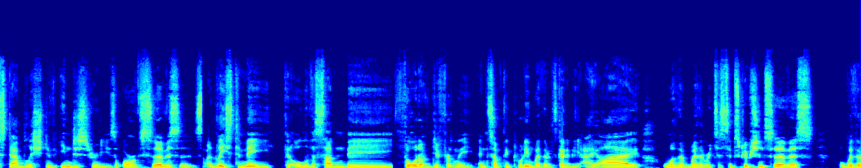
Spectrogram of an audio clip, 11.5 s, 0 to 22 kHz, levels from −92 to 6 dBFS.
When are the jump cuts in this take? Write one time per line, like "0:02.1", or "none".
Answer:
0:02.8
0:05.2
